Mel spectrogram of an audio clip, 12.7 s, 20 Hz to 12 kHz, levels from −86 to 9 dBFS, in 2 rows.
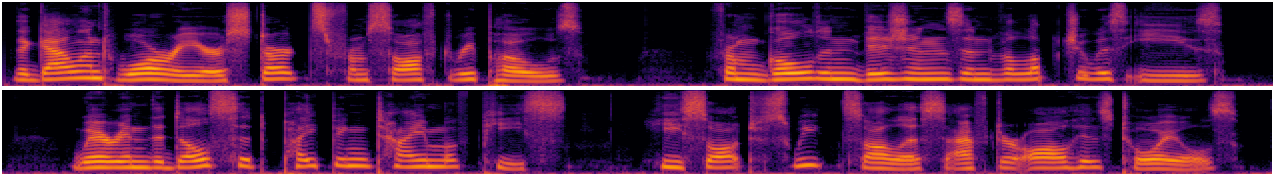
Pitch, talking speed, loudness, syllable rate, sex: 200 Hz, 130 wpm, -18 LUFS, 4.0 syllables/s, female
